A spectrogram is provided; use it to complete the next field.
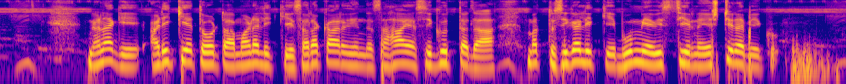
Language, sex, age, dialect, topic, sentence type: Kannada, male, 18-24, Coastal/Dakshin, agriculture, question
